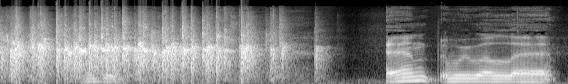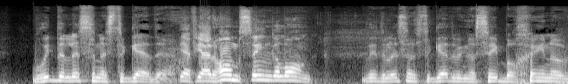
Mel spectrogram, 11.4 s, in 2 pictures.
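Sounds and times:
audience applauding: 0:00.0 - 0:03.4
speech: 0:04.2 - 0:11.3.

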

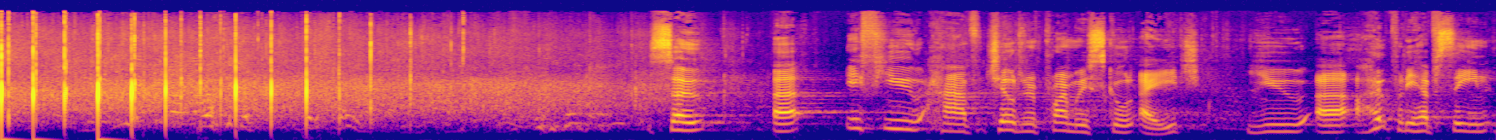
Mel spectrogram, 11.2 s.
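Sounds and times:
round of applause in church for children after a contest: 0:00.0 - 0:05.6
speech: 0:05.0 - 0:11.2.

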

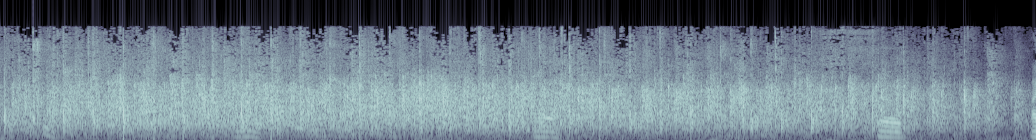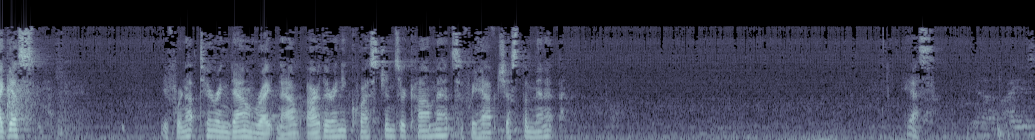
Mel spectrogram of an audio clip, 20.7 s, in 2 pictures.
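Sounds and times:
audience applause: 0:00.0 - 0:10.8
speech: 0:10.3 - 0:10.8, 0:12.0 - 0:16.1, 0:19.4 - 0:19.8.

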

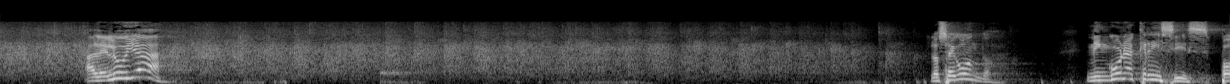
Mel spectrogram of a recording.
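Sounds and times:
audience applause: 0:00.0 - 0:09.2
speech: 0:00.8 - 0:01.8, 0:09.3 - 0:10.1, 0:10.9 - 0:12.2.

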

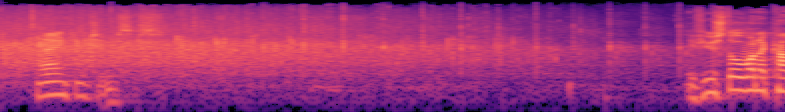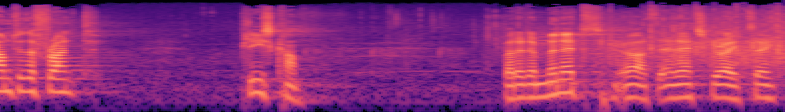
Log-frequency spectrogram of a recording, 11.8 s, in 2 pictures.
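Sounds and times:
audience applause: 0:00.0 - 0:05.3, 0:10.4 - 0:11.7
speech: 0:00.3 - 0:01.3, 0:05.2 - 0:06.7, 0:07.7 - 0:08.3, 0:09.7 - 0:11.7.

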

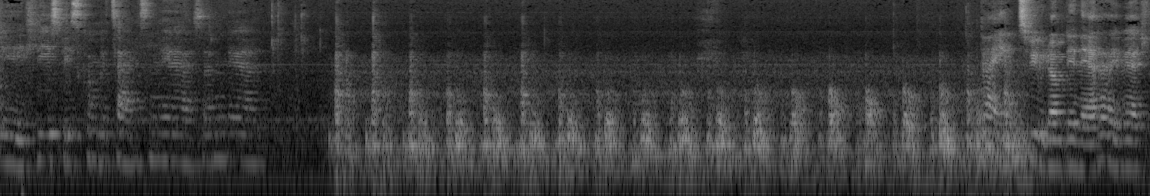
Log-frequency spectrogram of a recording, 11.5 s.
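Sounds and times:
speech: 0:00.2 - 0:05.4, 0:06.4 - 0:08.7, 0:10.0 - 0:11.4
fetal heartbeat on ultrasound Doppler: 0:03.3 - 0:11.4.

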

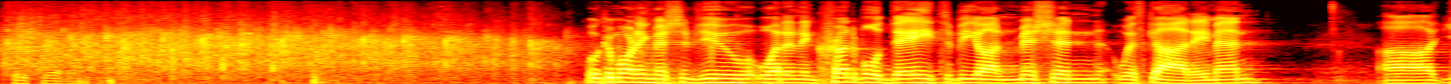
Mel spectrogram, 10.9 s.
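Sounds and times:
church congregation applauding a guest speaker at Mission View: 0:00.0 - 0:05.1
speech: 0:00.1 - 0:01.0, 0:04.4 - 0:09.5, 0:10.4 - 0:10.8.

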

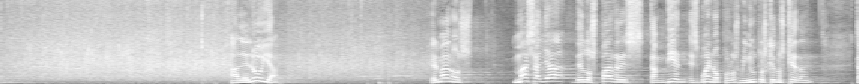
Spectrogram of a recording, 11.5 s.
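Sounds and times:
audience applause: 0:00.0 - 0:05.8
speech: 0:03.1 - 0:03.8, 0:05.8 - 0:11.4.

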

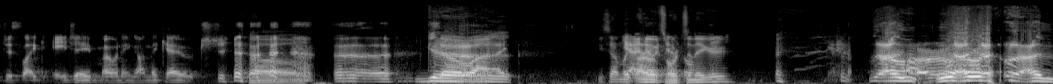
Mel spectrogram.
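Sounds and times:
speech: 0:00.0 - 0:05.3, 0:06.0 - 0:10.5
person imitating retching while vomiting: 0:08.4 - 0:10.5.

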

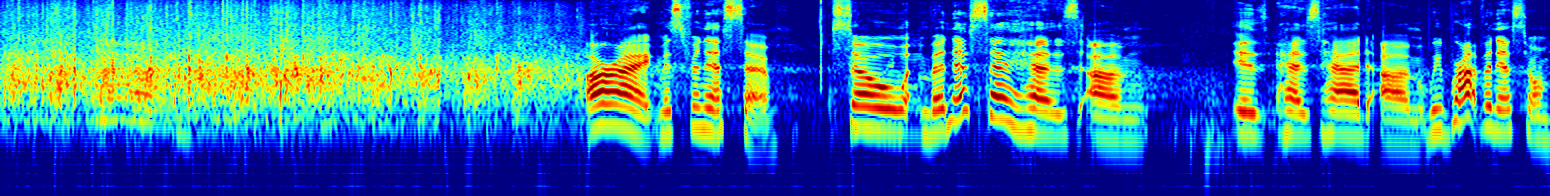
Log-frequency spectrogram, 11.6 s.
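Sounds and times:
audience applause: 0:00.0 - 0:04.5
speech: 0:04.4 - 0:11.6.

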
